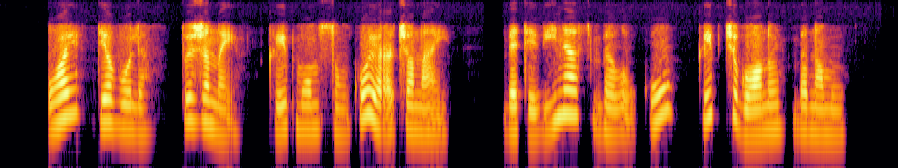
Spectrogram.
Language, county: Lithuanian, Klaipėda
